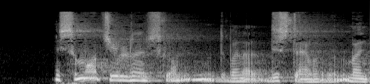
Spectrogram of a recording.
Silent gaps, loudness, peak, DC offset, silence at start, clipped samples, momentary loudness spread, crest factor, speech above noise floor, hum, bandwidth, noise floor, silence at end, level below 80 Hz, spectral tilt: none; -13 LUFS; -2 dBFS; under 0.1%; 0.55 s; under 0.1%; 3 LU; 12 dB; 49 dB; none; 12.5 kHz; -61 dBFS; 0 s; -40 dBFS; -5 dB/octave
